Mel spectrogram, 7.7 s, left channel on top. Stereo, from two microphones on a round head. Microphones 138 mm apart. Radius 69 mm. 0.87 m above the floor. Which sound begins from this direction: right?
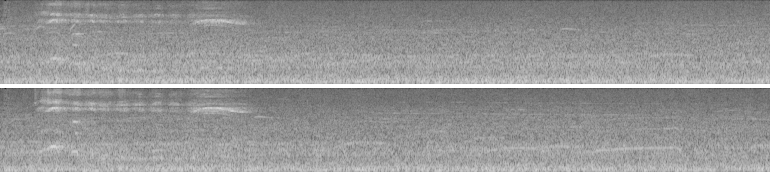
Laughter, at 0.3 s.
